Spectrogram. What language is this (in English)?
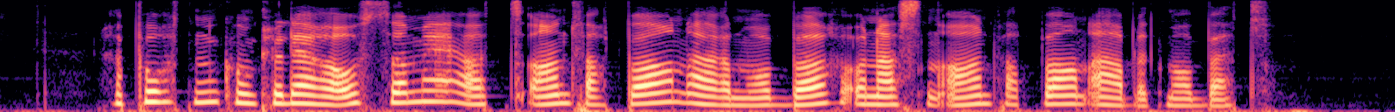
Norwegian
